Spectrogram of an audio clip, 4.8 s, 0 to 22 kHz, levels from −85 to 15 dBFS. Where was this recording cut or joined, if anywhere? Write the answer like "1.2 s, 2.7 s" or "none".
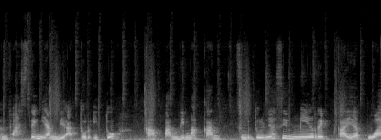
2.9 s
